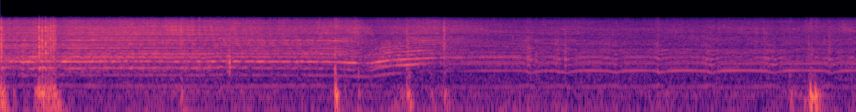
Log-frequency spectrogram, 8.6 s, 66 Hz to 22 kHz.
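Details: FT012 RC boat, slow to accelerate but high rpm; with the hull held still at full throttle, a high electric whine sags, warbles and cuts in and out with the shaft; owner suspects the motor, no binding found.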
